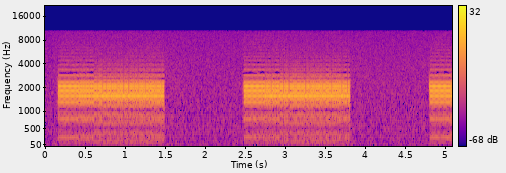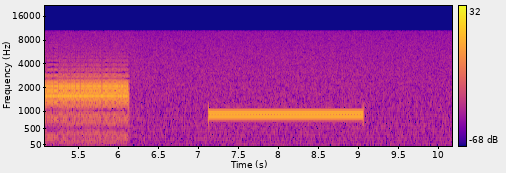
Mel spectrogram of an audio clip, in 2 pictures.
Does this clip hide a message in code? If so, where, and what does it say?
Yes: Emergency Alert System (SAME) tones (header bursts, then the 853 and 960 Hz attention tone) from 0.2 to 9.1 s, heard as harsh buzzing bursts, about 520.83 baud.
